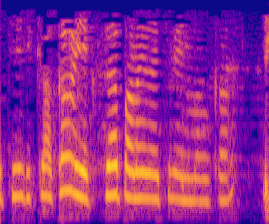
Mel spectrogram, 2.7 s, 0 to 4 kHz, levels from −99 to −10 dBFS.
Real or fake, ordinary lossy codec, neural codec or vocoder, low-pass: real; MP3, 16 kbps; none; 3.6 kHz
